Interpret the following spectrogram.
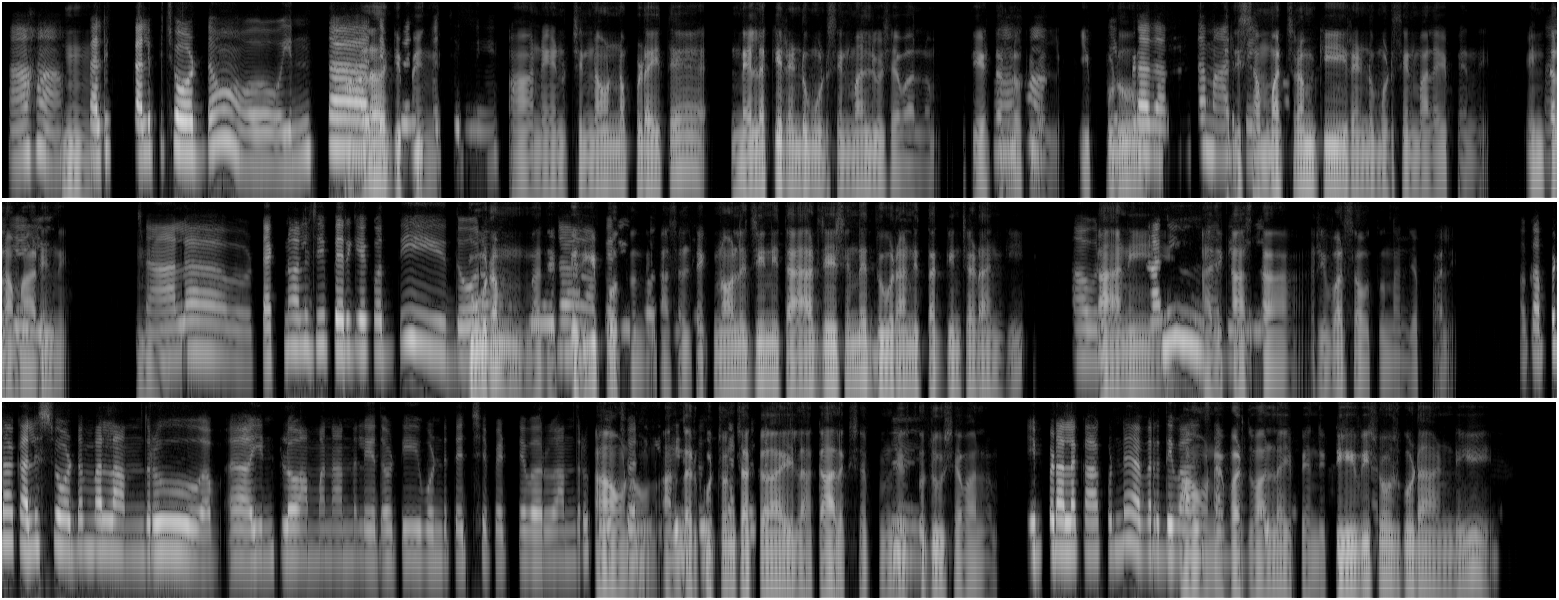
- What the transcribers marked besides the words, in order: in English: "థియేటర్‌లోకి"; distorted speech; in English: "టెక్నాలజీ"; in English: "టెక్నాలజీ‌ని"; in English: "రివర్స్"; other background noise; in English: "టీవీ షోస్"
- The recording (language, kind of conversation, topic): Telugu, podcast, స్ట్రీమింగ్ సేవల ప్రభావంతో టీవీ చూసే అలవాట్లు మీకు ఎలా మారాయి అనిపిస్తోంది?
